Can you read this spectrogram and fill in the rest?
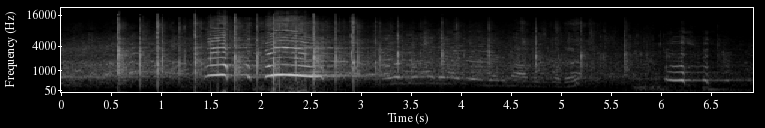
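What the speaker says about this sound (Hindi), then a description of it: "आप जोरदार तालियों के साथ इनका स्वागत करें" Audience at a Hindi poetry gathering claps in scattered bursts for a few seconds, with laughter and a speaking voice over the applause.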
